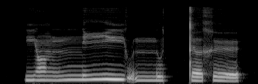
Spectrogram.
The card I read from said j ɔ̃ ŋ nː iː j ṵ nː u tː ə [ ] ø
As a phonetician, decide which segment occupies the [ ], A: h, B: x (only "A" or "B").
B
